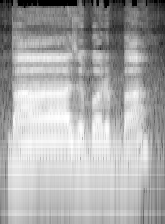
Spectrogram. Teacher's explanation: বাটা হল দুই ঠোট মিল করে আমরা উচ্চারণ করব।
